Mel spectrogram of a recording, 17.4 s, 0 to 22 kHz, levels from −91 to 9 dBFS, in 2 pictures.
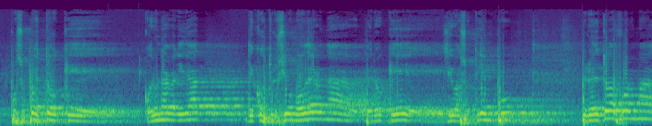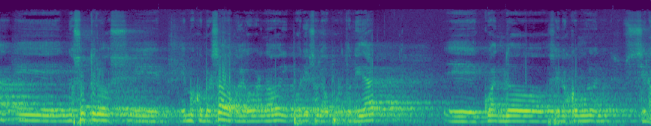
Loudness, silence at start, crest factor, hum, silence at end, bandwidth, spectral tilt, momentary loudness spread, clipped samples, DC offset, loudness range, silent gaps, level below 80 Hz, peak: -11 LUFS; 0 s; 10 dB; none; 0 s; 15.5 kHz; -7.5 dB/octave; 9 LU; 0.3%; under 0.1%; 2 LU; none; -40 dBFS; 0 dBFS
